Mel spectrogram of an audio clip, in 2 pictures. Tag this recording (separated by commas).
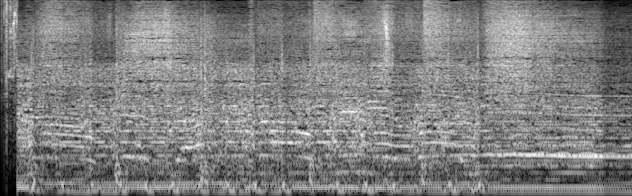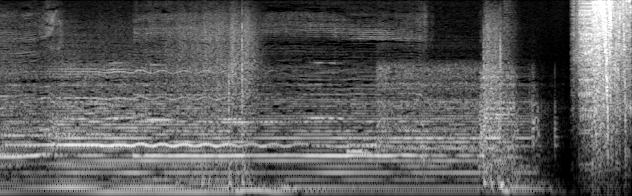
Music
